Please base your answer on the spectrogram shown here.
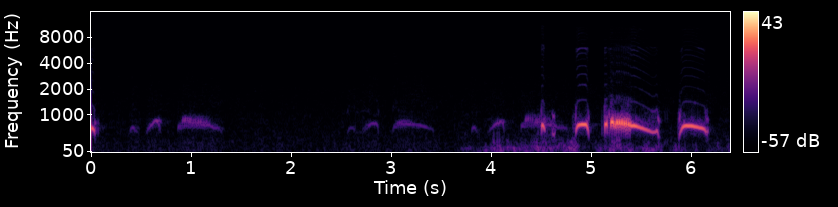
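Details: Flock-calling spotted dove during daily vocal training. Faint, scattered coos come first, then a loud phrase of round hooting notes with one long downward slur, over a low rumbling background noise.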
